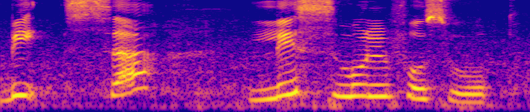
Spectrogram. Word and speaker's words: بئس الاسم: لیکن کس طرح پڑھا جائے گا؟ بئس الاسم الفسوق، یعنی اس حمزہ کو بھی نہیں پڑھیں گے، اور جو یہ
